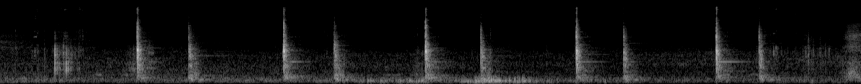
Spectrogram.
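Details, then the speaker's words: Craftsman 3000 GT series riding mower, 23 HP Kohler Pro engine: single sharp clicks about every second and a half with no cranking; starter solenoid clicks but starter not engaging. "the complaint is that it won't start all it does is click when you turn the key on"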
